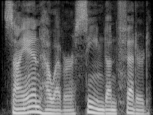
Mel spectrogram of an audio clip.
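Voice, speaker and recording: A man giving scripted audiobook narration in a measured, expressive storytelling manner. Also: on the low side, no echo, clean studio sound.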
